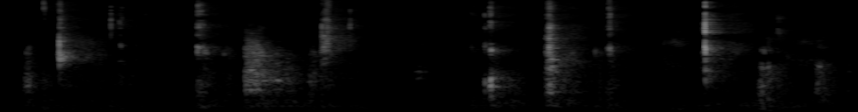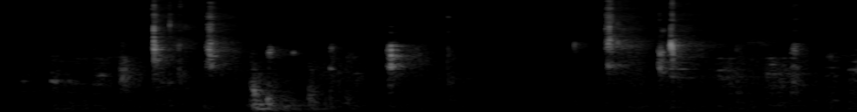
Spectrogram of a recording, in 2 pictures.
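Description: Close-miked mouth sounds of a person chewing a mouthful of rice and fish: a run of short, wet smacks and clicks in clusters, with brief pauses between them. Fingers squishing rice on the plate join in partway through.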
